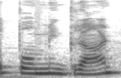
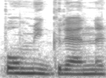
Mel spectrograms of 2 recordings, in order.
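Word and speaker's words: pomegranate: कुछ लोग इसे पोमीग्रांट बोलते हैं जो कि रॉन्ग प्रोनाउंसिएशन है। इसकी राइट प्रोनाउंसिएशन है पोमीग्रेनेट सीड्स, अनारदाना।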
